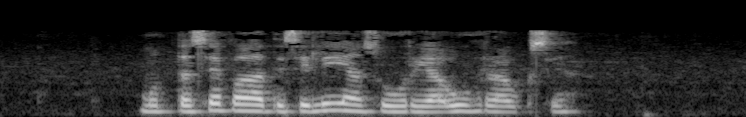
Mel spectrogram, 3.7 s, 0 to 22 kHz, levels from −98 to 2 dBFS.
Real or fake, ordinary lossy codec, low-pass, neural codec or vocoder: real; MP3, 96 kbps; 7.2 kHz; none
